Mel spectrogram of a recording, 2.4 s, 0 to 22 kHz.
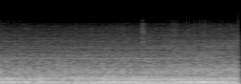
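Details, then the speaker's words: Suzuki Jimny JA22 after rear wheel bearing replacement, highway speed: steady low tire roar with no rhythmic growl or hum rising with speed. Sounds like tire noise; normal road noise. "Sound normal to you? I don't hear any. This sounds like tire noise."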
